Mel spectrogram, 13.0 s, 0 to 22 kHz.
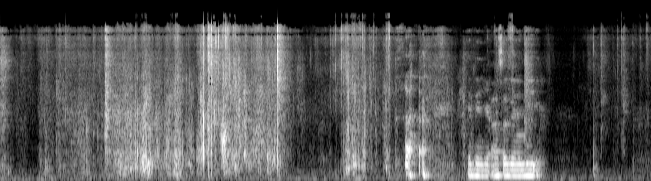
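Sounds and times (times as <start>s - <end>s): nitrile gloves rustling: 0.7s - 9.4s.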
